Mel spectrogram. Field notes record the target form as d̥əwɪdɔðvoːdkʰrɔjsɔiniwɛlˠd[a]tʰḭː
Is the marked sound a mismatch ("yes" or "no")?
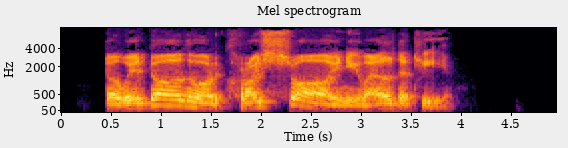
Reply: yes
